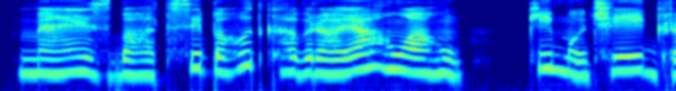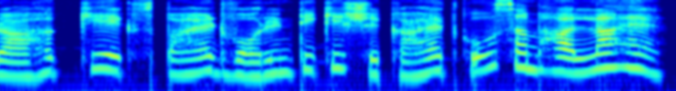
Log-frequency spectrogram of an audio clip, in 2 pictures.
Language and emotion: Hindi, fearful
